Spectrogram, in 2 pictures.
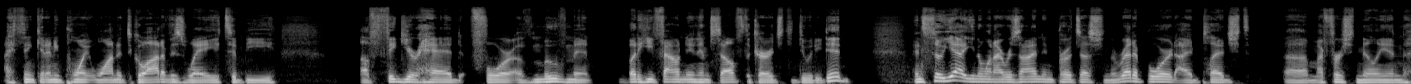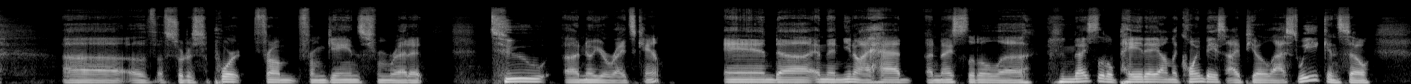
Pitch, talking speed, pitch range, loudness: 105 Hz, 195 wpm, 95-115 Hz, -20 LUFS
